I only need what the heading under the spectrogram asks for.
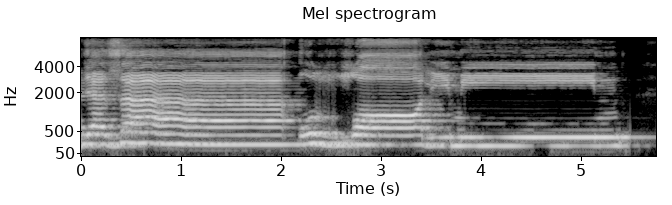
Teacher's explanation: زا کو کھڑی زبر اور مد کی وجہ سے کھینچ کر ادا کریں گے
